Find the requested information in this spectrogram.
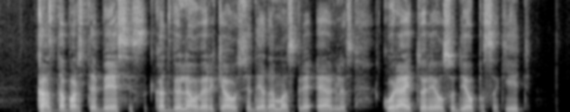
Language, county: Lithuanian, Klaipėda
